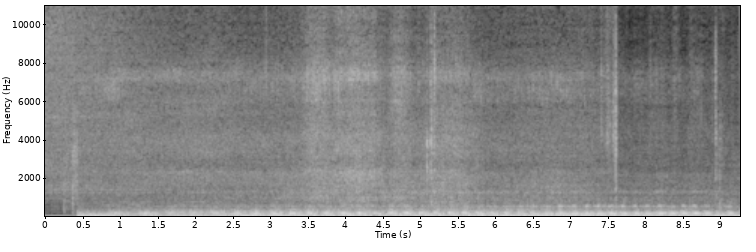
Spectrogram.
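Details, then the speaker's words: Car bought to flip, driving at about 40 km/h after being driven an hour like this: loud, steady low drone, barely changing with speed; owners suspect a rotor, something wrong at one wheel. "Yeah. I drove it for an hour with this sound. I'm only going 40 k's. Yeah. Sounds like a rotor. Definitely something wrong with the wheel right here."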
